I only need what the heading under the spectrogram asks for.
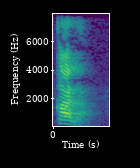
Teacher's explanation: तो जब हम बोलते हैं काला, तो पहले जो काला शब्द होता है उसमें का शब्द पर ला से ज्यादा बलाघात होता है, यानी उस शब्द के अक्षर के उच्चारण पर ज्यादा जोर दिया जाता है।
